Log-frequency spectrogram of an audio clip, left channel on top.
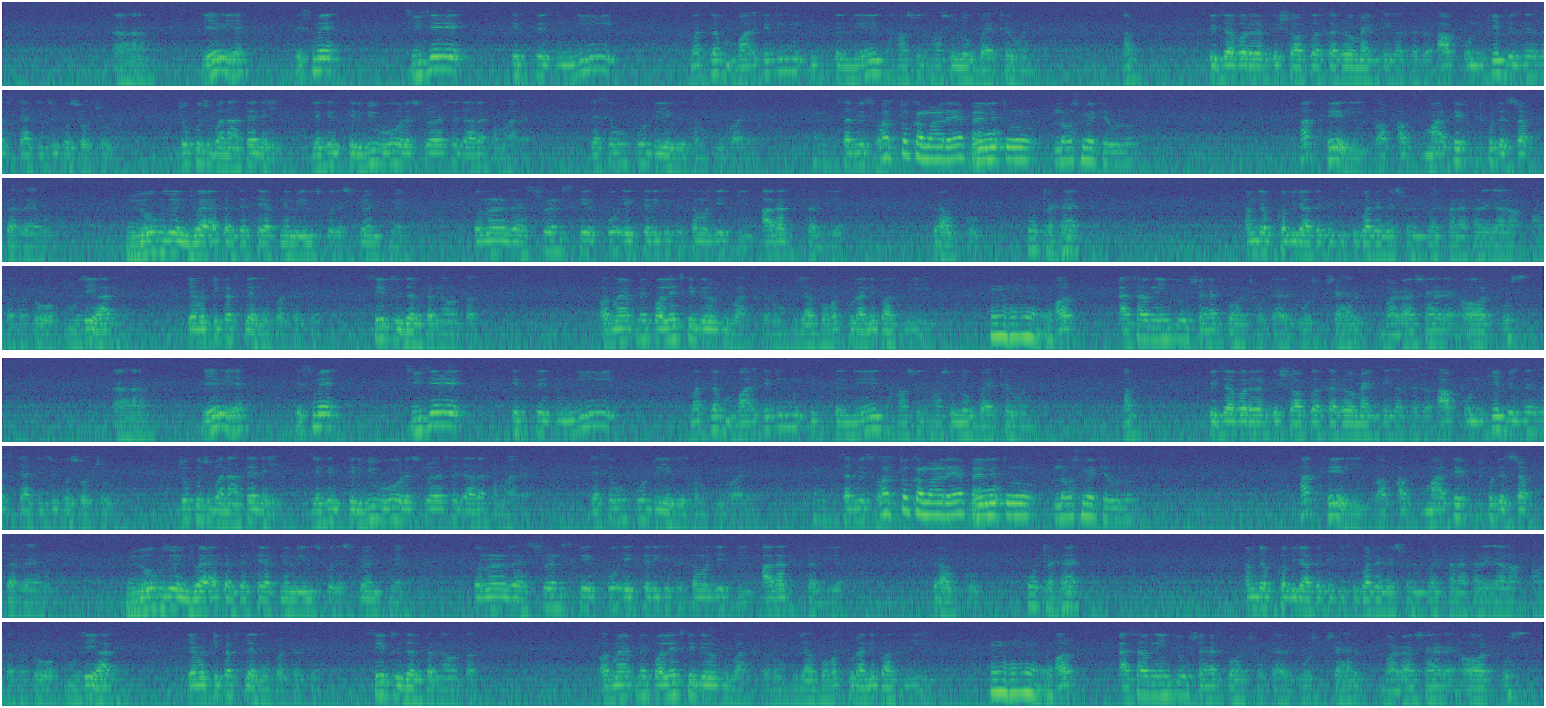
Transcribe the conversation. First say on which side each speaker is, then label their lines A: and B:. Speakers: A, on the right; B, on the right.
A: हाँ ये भी है इसमें चीजें इतनी मतलब मार्केटिंग में इतने धांसू धांसू लोग बैठे हुए हैं आप पिज्जा बर्गर की शॉप का कर रहे हो मैकडी का कर रहे हो आप उनके बिजनेस स्ट्रेटजी को सोचो जो कुछ बनाते नहीं लेकिन फिर भी वो रेस्टोरेंट से ज्यादा कमा रहे हैं जैसे वो फूड डिलीवरी कंपनी वाले
B: हम्म,
A: सर्विस वाले
B: अब तो कमा रहे हैं पहले
A: वो
B: तो लॉस में थे वो लोग
A: हाँ थे अब अब मार्केट को डिसरप्ट कर रहे हैं वो लोग
B: हम्म
A: जो एंजॉय करते थे अपने मील्स को रेस्टोरेंट में तो उन्होंने रेस्टोरेंट्स के को एक तरीके से समझिए कि आधा कर दिया क्राउड को
B: वो तो है
A: है हम जब कभी जाते थे किसी बड़े रेस्टोरेंट में खाना खाने जाना होता था तो मुझे याद है कि हमें टिकट्स लेने पड़ते थे सीट रिजर्व करना होता था और मैं अपने कॉलेज के दिनों की बात करूं जहाँ बहुत पुरानी बात नहीं है
B: हम्म हम्म,
A: और ऐसा नहीं कि वो शहर बहुत छोटा है वो शहर बड़ा शहर है और उस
